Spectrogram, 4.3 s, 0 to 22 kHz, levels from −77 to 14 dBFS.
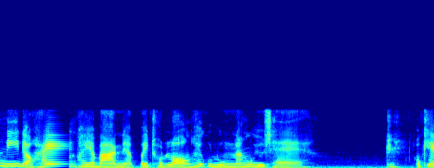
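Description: From 0.50 to 0.72 s the speech stops and a buzzy, fading continuation of the last sound fills the gap, likely a long network dropout that the receiver concealed. About 0.2 s never arrives. On a spectrogram, flat smeared harmonics dim before speech resumes abruptly, all below 8 kHz.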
